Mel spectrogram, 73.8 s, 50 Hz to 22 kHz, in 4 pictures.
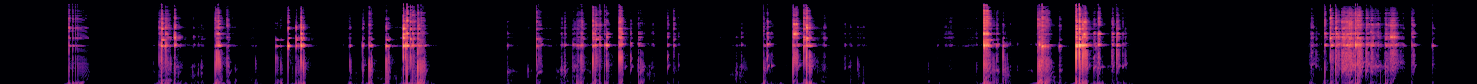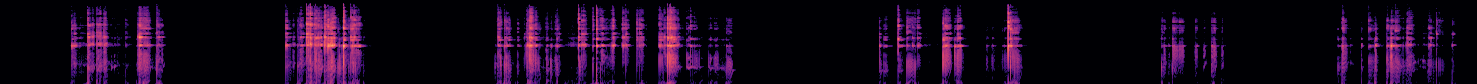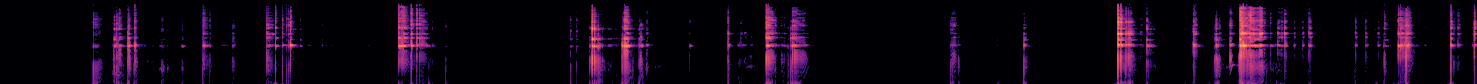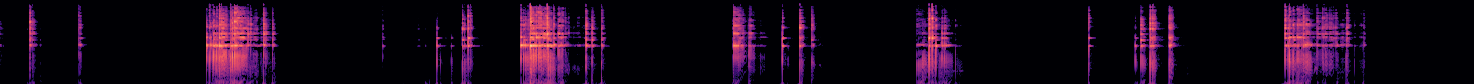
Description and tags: Glass Bottles 03
Small pile of glass bottles clinked together.
CAD E100S > Marantz PMD661
glass-bottle, glass-bottles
